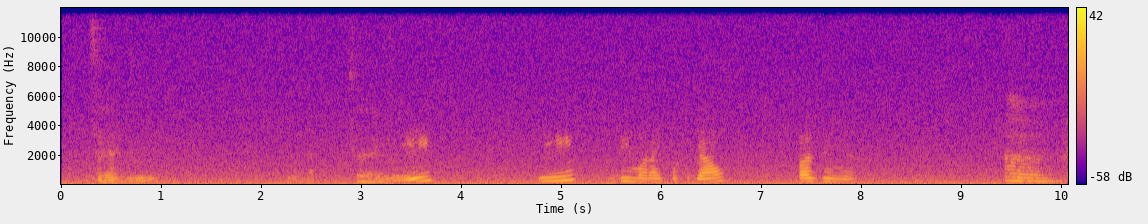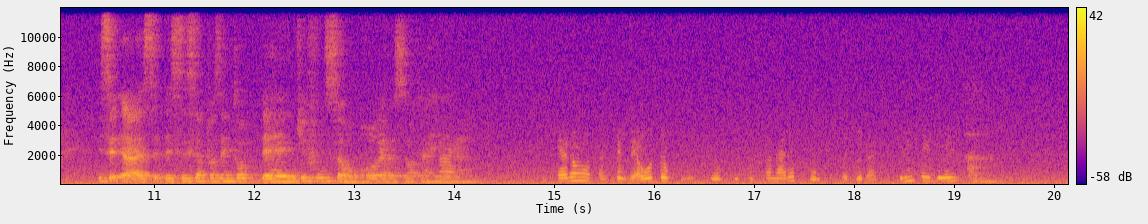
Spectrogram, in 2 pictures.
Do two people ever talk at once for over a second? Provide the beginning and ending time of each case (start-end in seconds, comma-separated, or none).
none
